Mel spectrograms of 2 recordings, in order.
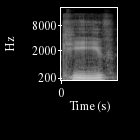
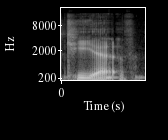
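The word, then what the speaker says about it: Kyiv: last time I was it's not Kiev it's Kiev say it properly I was there and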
